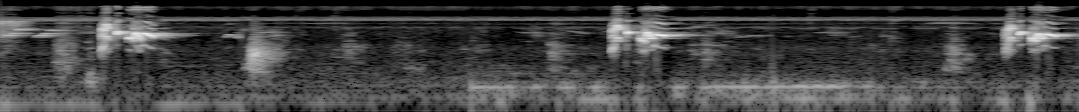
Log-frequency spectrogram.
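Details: Sooty-headed bulbul in lively, chatty song: three short bubbly, slurred phrases spaced about three to four seconds apart, with a faint steady high hiss in the background.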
